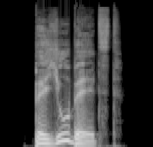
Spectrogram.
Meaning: second-person singular present of bejubeln
- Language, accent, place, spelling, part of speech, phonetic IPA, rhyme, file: German, Germany, Berlin, bejubelst, verb, [bəˈjuːbl̩st], -uːbl̩st, De-bejubelst.ogg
